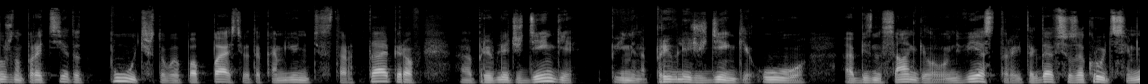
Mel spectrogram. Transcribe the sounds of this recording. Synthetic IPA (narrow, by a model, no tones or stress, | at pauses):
uʐnəpɾɐtʲːiɛt̪ət̪̚putʲʂt̪o̞bɨpɐpasʲtʲvɛt̪əkɐmjunʲɪtʲɪ̥st̪ɐrt̪apʲɪɾəfpɾʲɪvlʲet͡ɕdʲenʲɡʲɪ | imʲɪnːəpɾʲɪvlʲet͡ɕdʲenʲɡʲɪ̰u | bʲɪznɨsanɡʲɪlˠə̰ʊ̰ɪnvʲe̞st̪əɾəit̪ɐɡ̚d̪afsʲɵzɐkɾutʲɪ̥t̪səimnʲ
